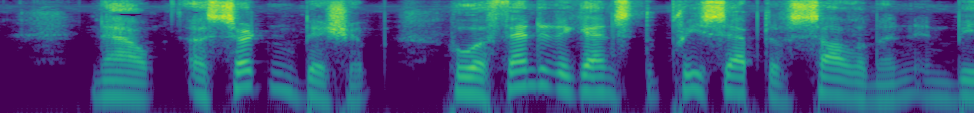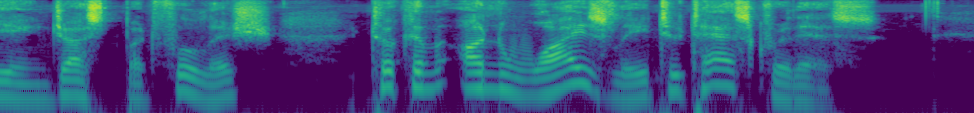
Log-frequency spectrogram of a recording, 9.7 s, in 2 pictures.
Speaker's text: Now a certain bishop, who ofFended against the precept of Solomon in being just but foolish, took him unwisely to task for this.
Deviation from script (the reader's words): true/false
false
